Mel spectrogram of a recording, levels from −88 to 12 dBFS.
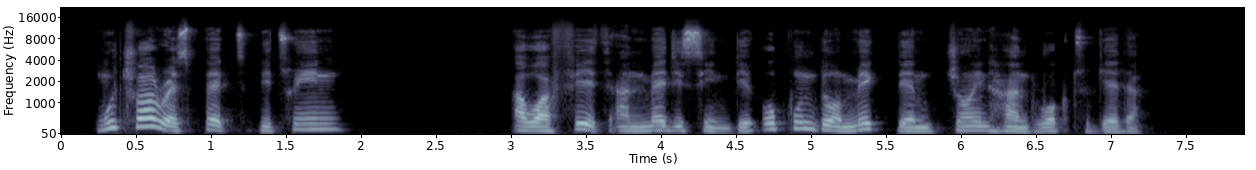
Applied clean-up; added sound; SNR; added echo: neural mask model DeepFilterNet 3.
